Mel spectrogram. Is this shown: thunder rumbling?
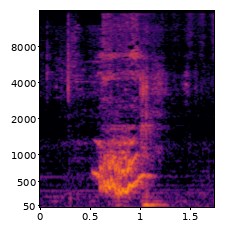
no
